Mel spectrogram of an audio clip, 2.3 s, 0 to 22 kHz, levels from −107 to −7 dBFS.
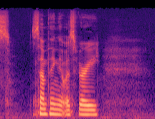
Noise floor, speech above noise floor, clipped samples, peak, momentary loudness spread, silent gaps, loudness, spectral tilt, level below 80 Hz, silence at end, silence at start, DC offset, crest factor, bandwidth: -51 dBFS; 28 dB; under 0.1%; -6 dBFS; 11 LU; none; -24 LUFS; -5 dB/octave; -58 dBFS; 0.55 s; 0 s; under 0.1%; 20 dB; 16 kHz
